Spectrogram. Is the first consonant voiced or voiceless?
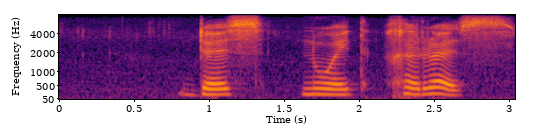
voiced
